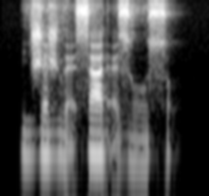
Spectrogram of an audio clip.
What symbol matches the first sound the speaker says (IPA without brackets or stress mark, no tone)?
i̤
